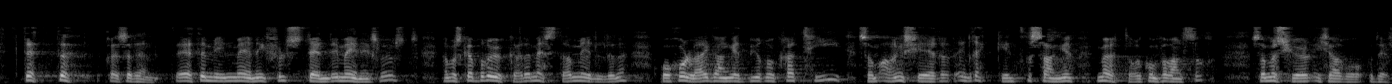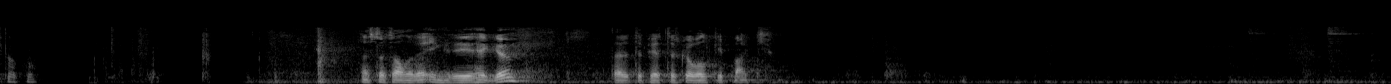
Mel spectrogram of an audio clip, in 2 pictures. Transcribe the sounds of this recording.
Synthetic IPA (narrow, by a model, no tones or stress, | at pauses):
d̪̥ɛt̪ːəpʰʁɛsɪd̪ɛnt̪æʁɛt̪ʰːəmɪnmeːnɪŋfʉlst̪ɛnd̪ɪmeɪnɪŋsløːst̪nɔʁmɛskɑbʁʉːkɑd̪ɛmɛst̪əmɪd̪lənəpʰɔːhɔlːɑɪɡɑŋːɛɪt̪̚bʏʁʊkʰʁɑt̪ʰiːsɔmɑʁɑŋʃeːʁəʁæɪnʁɛkːəɪnt̪əʁəsɑŋːəmøːt̪ʰəɾɔkʊnfəʁɑnsəʁsɔmɛsjøːlɪçːəhɑːʁoːd̪eːlt̪ʰɑːpʰɔ | nɛst̪ət̪ʰɑːləɾəʔɪŋɾɪhɛɡøː | d̪̥æɾʉːt̪əpʰeːt̪ʰəɾkʰoːʋɔlkɪpnɑɾk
